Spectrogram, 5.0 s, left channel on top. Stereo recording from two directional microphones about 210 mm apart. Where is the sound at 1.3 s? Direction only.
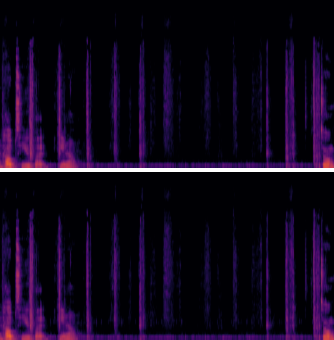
10° left (ahead or behind).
